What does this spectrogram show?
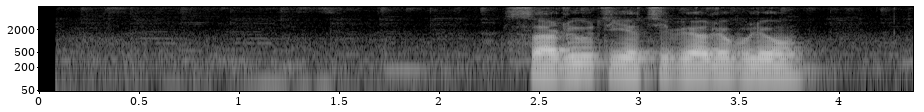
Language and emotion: Russian, neutral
